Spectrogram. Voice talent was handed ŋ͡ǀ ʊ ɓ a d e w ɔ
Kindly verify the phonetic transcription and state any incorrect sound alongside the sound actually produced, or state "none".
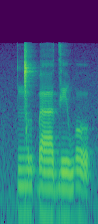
none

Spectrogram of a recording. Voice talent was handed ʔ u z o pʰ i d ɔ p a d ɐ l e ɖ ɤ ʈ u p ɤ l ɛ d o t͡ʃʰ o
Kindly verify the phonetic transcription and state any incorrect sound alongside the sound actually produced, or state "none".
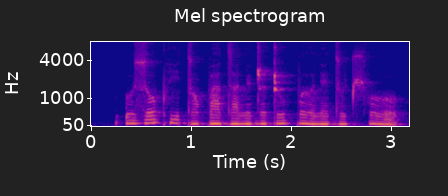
ɐ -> a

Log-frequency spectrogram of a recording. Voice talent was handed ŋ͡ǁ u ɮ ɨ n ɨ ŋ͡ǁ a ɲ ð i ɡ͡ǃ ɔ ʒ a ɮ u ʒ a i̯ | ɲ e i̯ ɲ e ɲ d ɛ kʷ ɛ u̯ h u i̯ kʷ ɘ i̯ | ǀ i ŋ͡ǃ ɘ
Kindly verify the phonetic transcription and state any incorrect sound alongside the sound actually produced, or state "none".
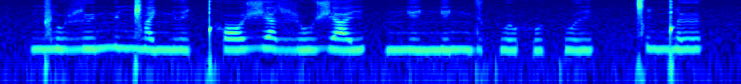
ɡ͡ǃ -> ǃʰ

